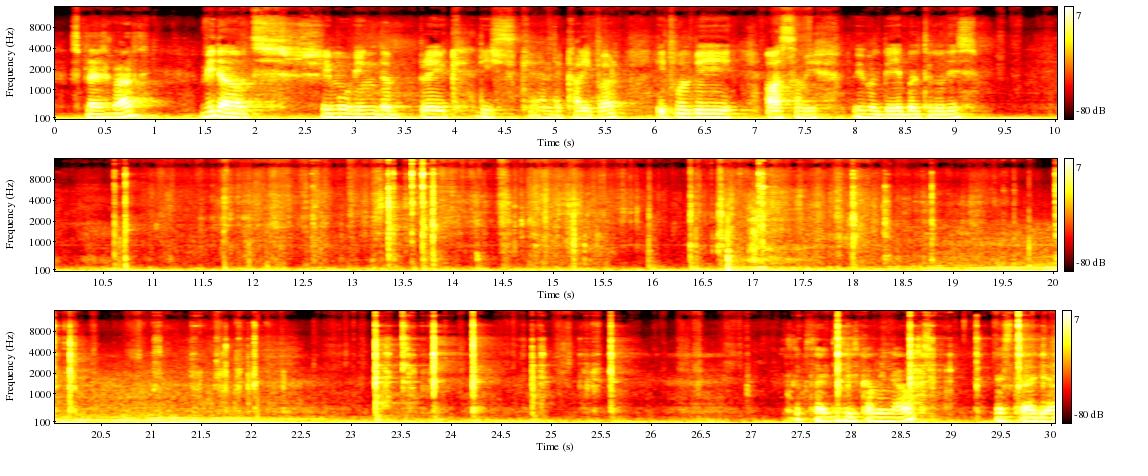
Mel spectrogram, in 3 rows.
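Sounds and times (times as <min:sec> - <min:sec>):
hand tools clinking against metal: 0:27.4 - 0:30.0.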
